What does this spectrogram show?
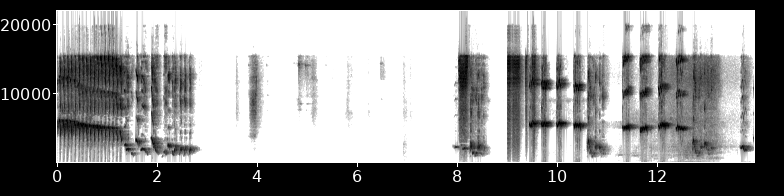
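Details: White-rumped shama, caged and bred from a national champion line, sings prolifically: a loud high trilled burst, a long silence, then clicking, harsh notes and high sharp whistles repeated about three times a second.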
